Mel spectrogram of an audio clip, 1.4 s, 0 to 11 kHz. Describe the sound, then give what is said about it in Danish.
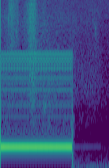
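A telephone ringback tone heard while the hosts of the radio show 24/7 call a guest: one steady, mid-pitched electronic beep held for just under a second, then cut off into near silence, with no voices. “Men vi skal være, vi skal være hurtige med ham, hvis han tager den.”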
